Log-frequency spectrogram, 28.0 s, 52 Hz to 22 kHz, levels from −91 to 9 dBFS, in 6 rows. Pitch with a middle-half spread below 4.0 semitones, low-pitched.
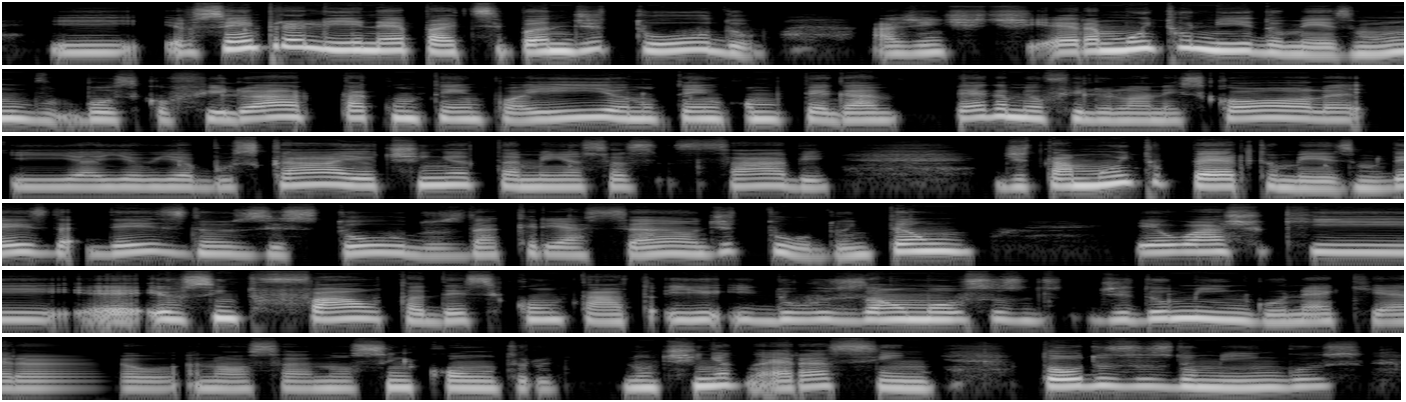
No: average, 3.3 semitones; medium, 185 Hz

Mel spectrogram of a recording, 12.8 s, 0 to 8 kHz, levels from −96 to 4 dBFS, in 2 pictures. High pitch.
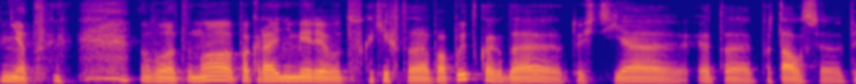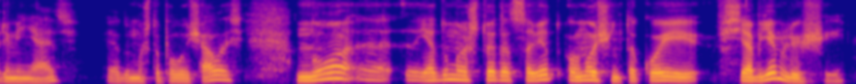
No: low, 125 Hz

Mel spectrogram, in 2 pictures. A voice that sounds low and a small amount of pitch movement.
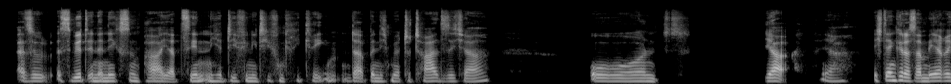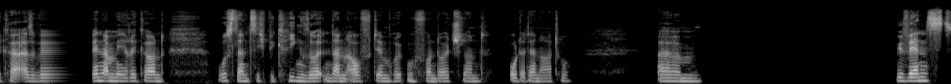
No: medium, 150 Hz; narrow, 1.4 semitones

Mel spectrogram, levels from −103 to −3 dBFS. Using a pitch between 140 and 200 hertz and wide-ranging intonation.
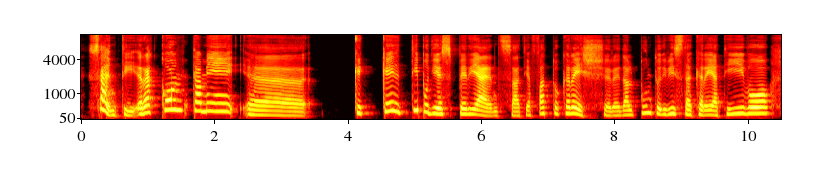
No: high, 220 Hz; wide, 7.3 semitones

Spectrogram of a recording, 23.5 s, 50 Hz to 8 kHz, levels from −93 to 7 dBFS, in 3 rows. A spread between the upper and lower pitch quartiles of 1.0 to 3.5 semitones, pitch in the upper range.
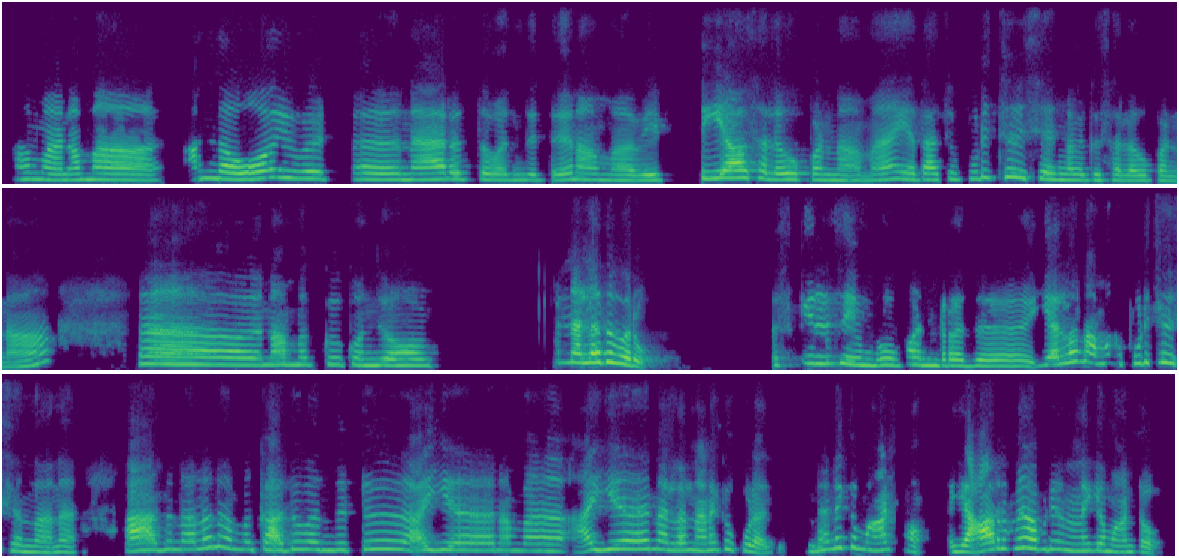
No: average, 4.5 semitones; very high, 300 Hz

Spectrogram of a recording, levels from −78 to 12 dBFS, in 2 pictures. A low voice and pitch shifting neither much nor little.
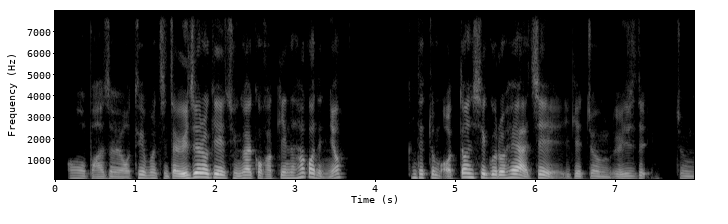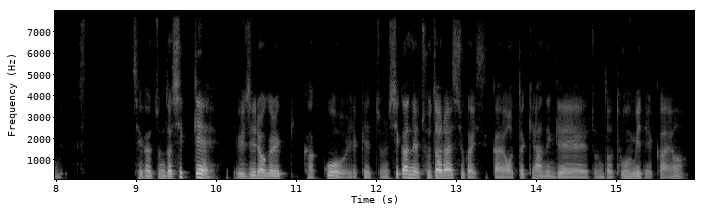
No: low, 120 Hz; wide, 6.0 semitones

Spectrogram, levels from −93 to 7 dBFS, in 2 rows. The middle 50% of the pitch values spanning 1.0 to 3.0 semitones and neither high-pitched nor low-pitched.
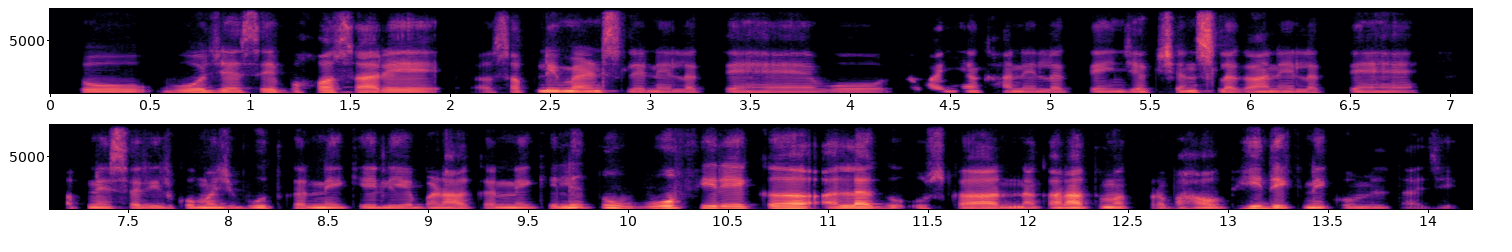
No: narrow, 2.5 semitones; low, 125 Hz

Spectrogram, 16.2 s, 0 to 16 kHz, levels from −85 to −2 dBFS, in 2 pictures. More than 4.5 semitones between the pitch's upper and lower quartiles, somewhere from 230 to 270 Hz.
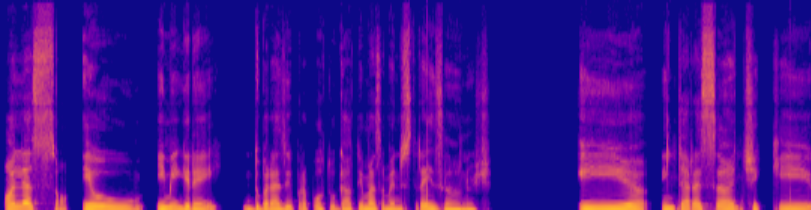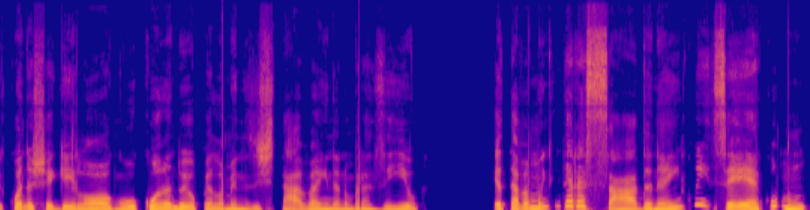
No: average, 4.9 semitones; high, 210 Hz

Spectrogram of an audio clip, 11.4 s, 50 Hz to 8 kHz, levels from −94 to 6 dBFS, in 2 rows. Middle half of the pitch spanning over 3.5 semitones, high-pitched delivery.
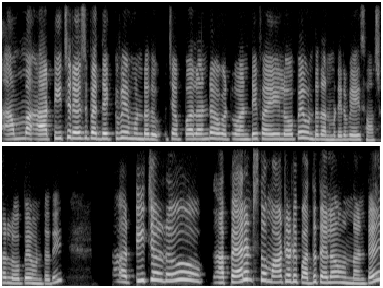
Yes: average, 4.1 semitones; very high, 270 Hz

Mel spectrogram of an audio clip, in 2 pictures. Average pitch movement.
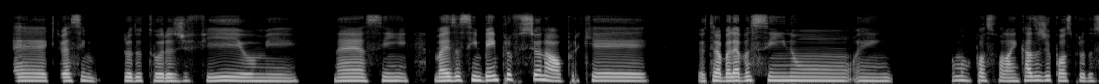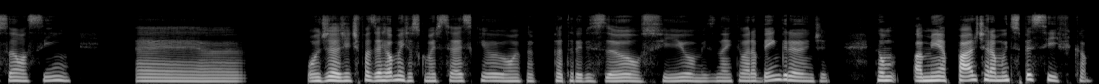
No: narrow, 2.0 semitones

